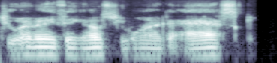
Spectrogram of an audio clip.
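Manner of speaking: quiet, low, hushed half-whisper. Playing a character who nudges another character and asks a question: half-whispering. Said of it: "just kind of whisper".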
